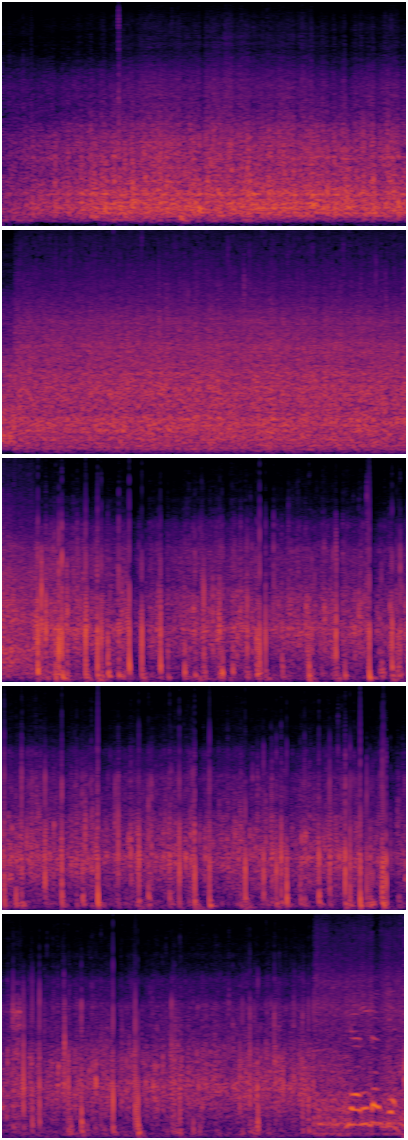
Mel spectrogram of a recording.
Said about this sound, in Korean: 폭염 끝에 바로 폭우가 이어집니다.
